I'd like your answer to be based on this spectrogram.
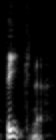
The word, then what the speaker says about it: Buechner: Then I was thinking about what Nancy's, that quote from Frederick Buechner, it's pronounced. – Buechner, is it? – Yeah, apparently.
